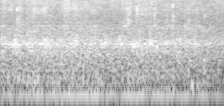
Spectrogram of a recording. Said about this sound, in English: The rain is coming down heavy now. It starts talking.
